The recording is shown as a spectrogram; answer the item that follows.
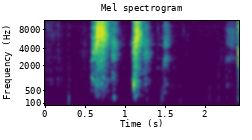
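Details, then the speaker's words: Female cat having a sneezing fit: two sharp, hissing sneezes in quick succession. "you can hear my cat having a sneezing fit in the background bobo you okay girl"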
